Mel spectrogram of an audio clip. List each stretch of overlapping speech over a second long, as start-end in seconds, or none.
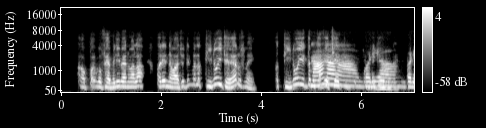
5.0-6.4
